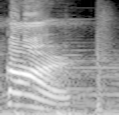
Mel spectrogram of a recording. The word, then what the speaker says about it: car: For example, जैसे यहाँ पर लिखा है कार, CAR, कार, तो A के बाद R आ रहा है, यहाँ पर R हम हल्की सी आवाज़ निकालेंगे, कार।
